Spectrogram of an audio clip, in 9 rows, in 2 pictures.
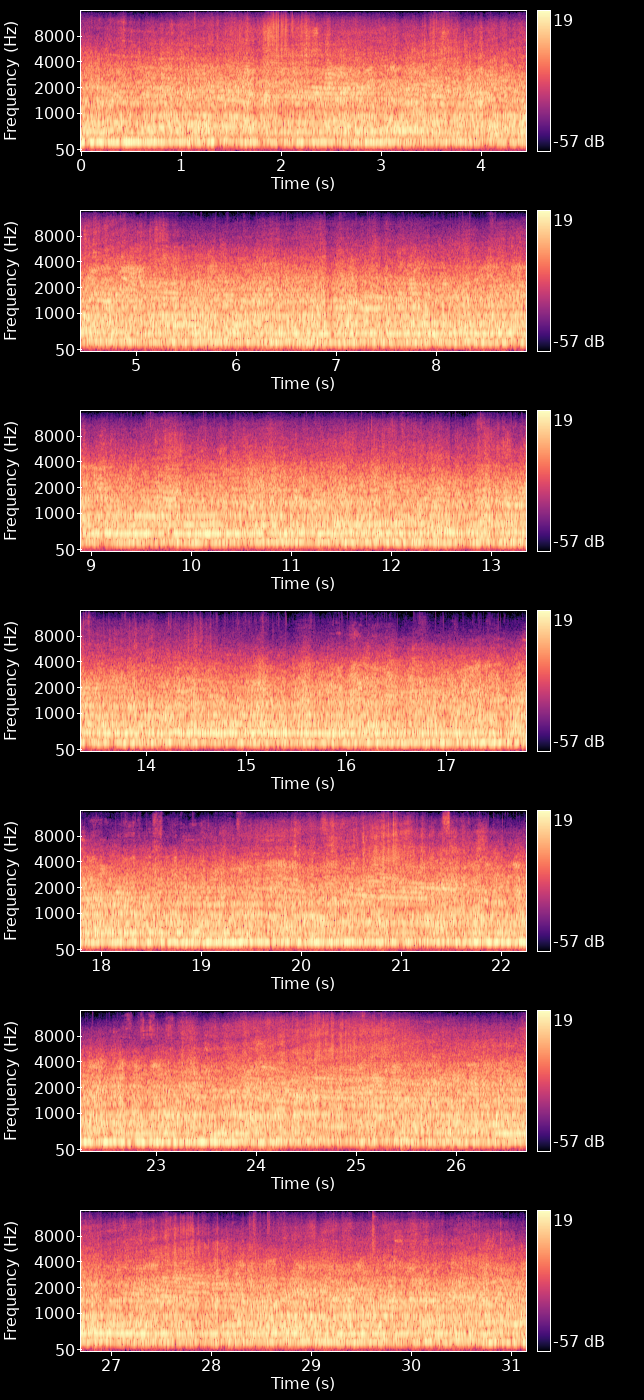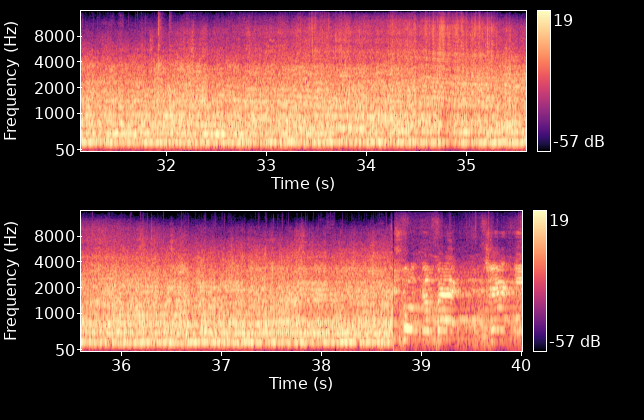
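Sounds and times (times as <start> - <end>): racing car engines droning: 0.0 - 40.0.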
